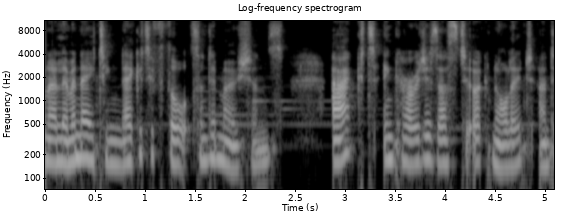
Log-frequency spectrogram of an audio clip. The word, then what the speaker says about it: ACT: Acceptance and commitment therapy, ACT, pronounced as one word, ACT, has emerged as a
